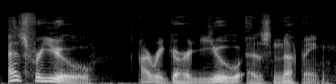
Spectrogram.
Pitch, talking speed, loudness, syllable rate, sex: 95 Hz, 145 wpm, -19 LUFS, 3.7 syllables/s, male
